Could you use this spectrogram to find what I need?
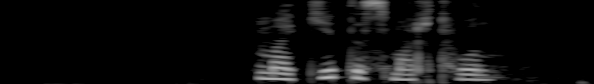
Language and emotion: Russian, neutral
